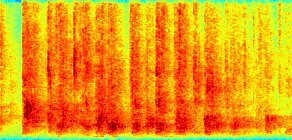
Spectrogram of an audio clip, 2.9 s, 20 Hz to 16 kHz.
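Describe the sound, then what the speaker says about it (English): A round of audience applause for exhibitors at a JTA 2024 gathering, dense clapping from a crowd that starts abruptly and carries on evenly for a few seconds. "A big round of applause, please."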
